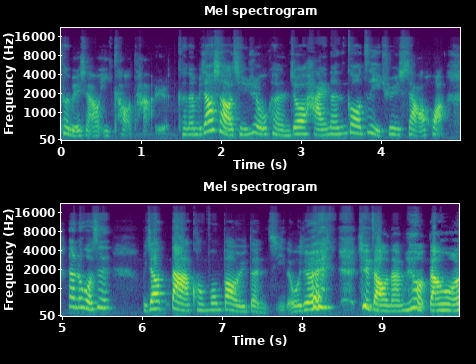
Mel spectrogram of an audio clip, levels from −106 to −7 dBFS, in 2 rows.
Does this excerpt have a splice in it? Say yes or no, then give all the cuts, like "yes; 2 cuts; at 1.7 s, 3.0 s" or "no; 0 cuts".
no; 0 cuts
